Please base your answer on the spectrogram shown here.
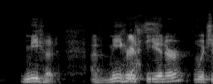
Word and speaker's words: Mihr: How do you pronounce Mihr.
